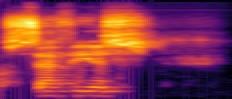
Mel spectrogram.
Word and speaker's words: Cepheus: about the significance of each of those now cepheus is how that's pronounced cepheus is another pretty nondescript constellation uh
